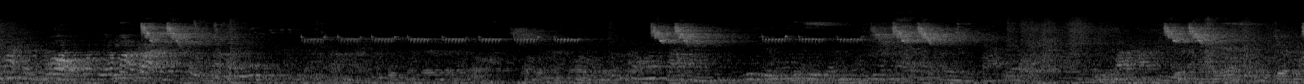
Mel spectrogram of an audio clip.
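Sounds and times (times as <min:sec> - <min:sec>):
murmur of voices: 0:00.0 - 0:13.0
small bird chirping: 0:01.4 - 0:09.9, 0:11.6 - 0:12.5.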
